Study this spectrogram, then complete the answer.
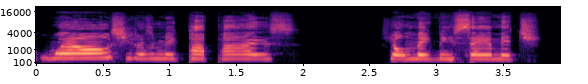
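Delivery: put-on high, loud childish whine; complaining Adam.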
